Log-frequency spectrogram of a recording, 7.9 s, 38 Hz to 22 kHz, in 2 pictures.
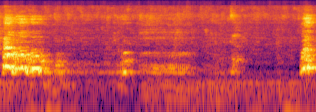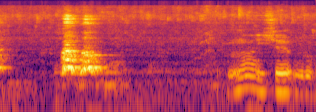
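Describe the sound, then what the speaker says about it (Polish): Dog barking in the horror video game Alan Wake 2, a few separate barks spread across the stretch at moderate loudness, mixed with in-game ambience and low background sound. "No i się uruchomił piesio."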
